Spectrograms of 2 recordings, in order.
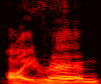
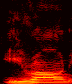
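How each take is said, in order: First: The word sounds like 'I ran'. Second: The first syllable sounds like 'ee'. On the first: The speaker calls it wrong. "it's not Iran. I didn't run anywhere" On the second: The speaker calls it right. "it's Iran"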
